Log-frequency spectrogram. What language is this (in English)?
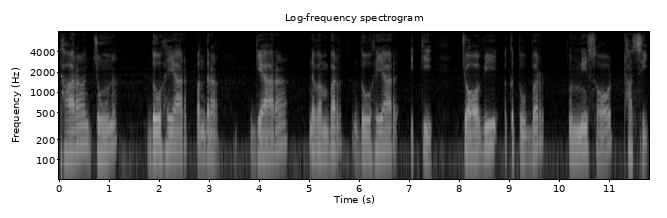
Punjabi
